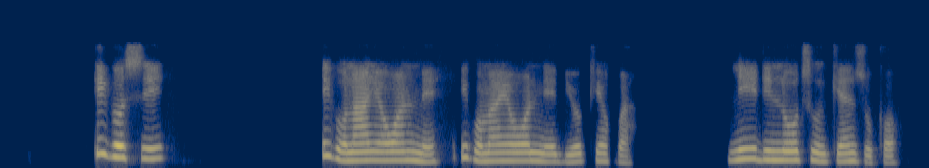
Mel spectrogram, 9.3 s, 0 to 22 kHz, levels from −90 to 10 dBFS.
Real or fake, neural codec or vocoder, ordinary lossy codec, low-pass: fake; codec, 24 kHz, 0.9 kbps, WavTokenizer, large speech release; Opus, 16 kbps; 7.2 kHz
